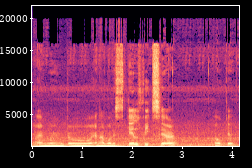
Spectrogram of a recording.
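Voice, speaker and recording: A man of medium pitch speaks with a non-native accent amid noticeable background noise and audible room echo. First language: not English. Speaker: trading tutorial creator. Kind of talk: screen-recorded tutorial. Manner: halting, with many fillers.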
